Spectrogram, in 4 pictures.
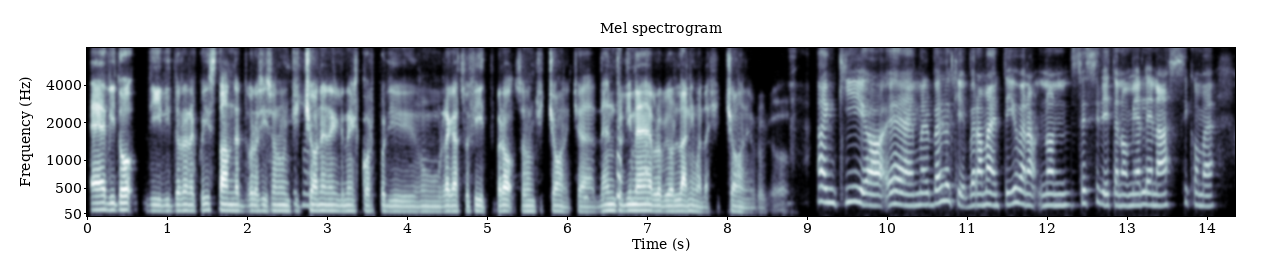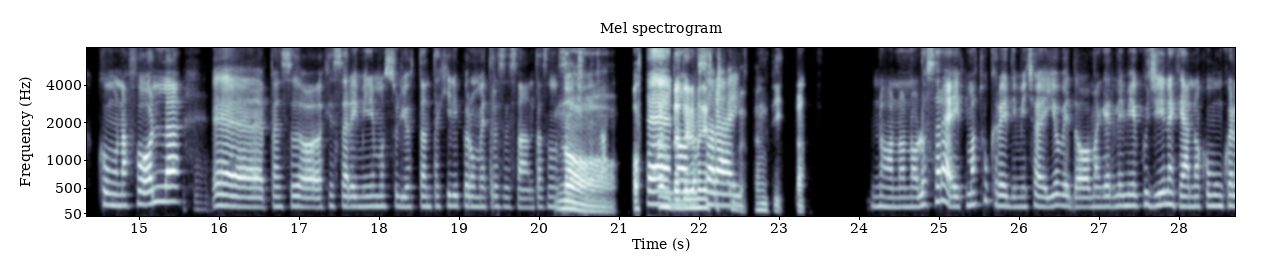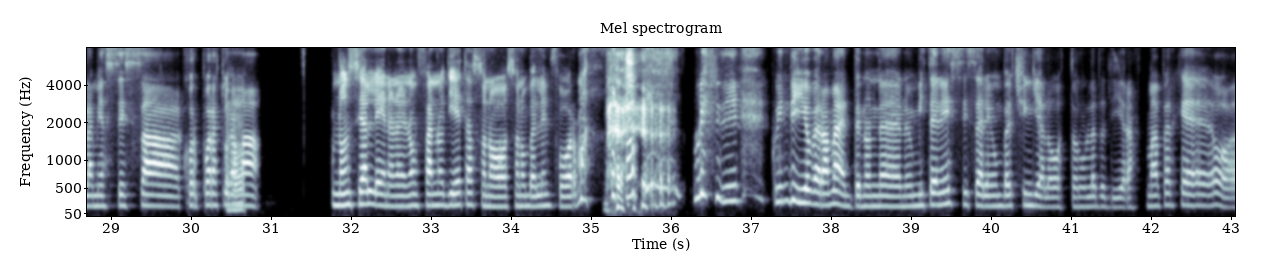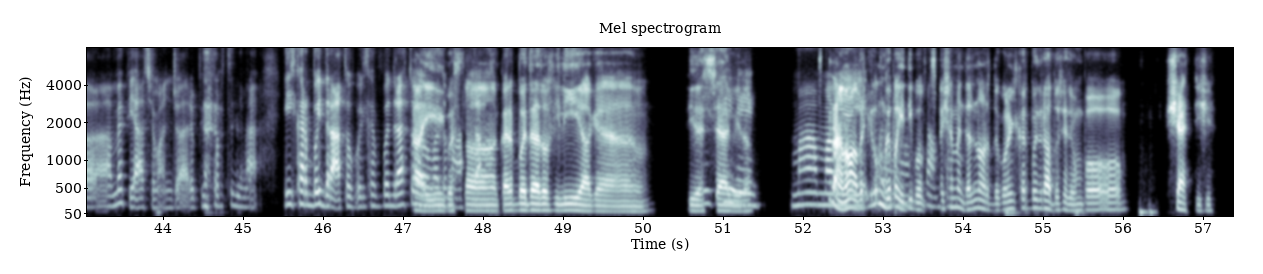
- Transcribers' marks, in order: other background noise; in English: "fit"; "Cioè" said as "ceh"; chuckle; "proprio" said as "propio"; "proprio" said as "propio"; chuckle; other noise; background speech; unintelligible speech; "cioè" said as "ceh"; tapping; laughing while speaking: "forma. Quindi"; laughing while speaking: "Beh cer"; laugh; chuckle; chuckle; drawn out: "che"; unintelligible speech
- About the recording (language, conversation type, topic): Italian, unstructured, Cosa rende un piatto davvero speciale per te?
